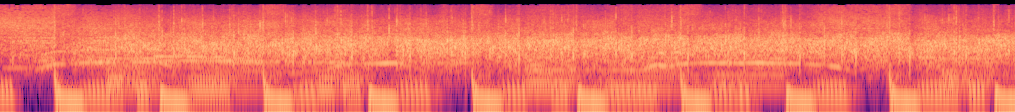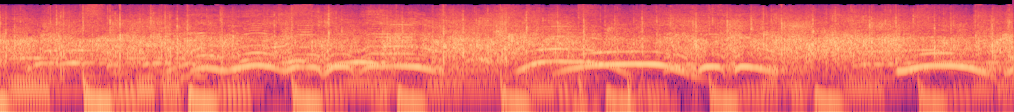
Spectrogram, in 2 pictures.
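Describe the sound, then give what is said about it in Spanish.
A live audience applauds loudly and steadily for about ten seconds, a dense wash of clapping with some cheering mixed in, continuing without pause, welcoming the comedian Junet Saïd as a guest on the show. “Que hemos querido traer desde casi la primera semana, pero como no vive en Cataluña cuesta mucho traerlo y esta semana ha coincidido y nos gustaría que recibierais con un fortísimo aplauso al cómico Junet Saïd.”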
